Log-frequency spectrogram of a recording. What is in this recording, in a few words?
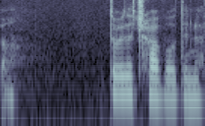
"trafod", Welsh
